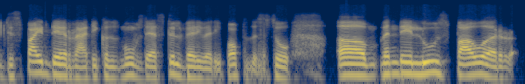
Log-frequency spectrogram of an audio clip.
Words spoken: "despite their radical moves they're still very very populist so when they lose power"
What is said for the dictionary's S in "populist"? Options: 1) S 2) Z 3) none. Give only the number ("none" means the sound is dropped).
3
